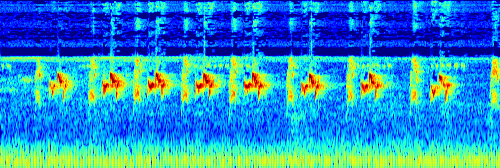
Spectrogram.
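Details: Lure song of a sooty-headed bulbul, energetic cemgkram style: evenly spaced, short, sharp chirps, about two per second, each a quick slurred note, over a faint low hum.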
